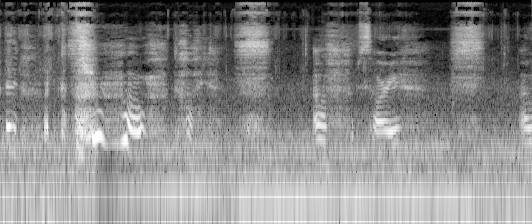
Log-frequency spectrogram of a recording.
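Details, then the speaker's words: Person stifling sneezes in a car after pulling over while driving: short stifled sneezes with gasping intakes over steady engine rumble. "driving but i couldn't stop sneezing kid had to pull over good sneeze"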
